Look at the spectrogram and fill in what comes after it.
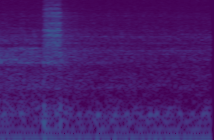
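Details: Car idling with clutch pedal fully depressed after installing a new JWT street clutch and HD slave: soft steady low idle hum with no rattle; normal idle with clutch depressed.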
